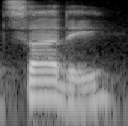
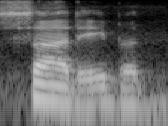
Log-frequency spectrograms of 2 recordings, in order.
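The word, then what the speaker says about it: צדי: the end of words, whereas in Hebrew that sound TZ or TS is a separate letter called tzadi, not sadi or zadi, but tzadi, and he realized that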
